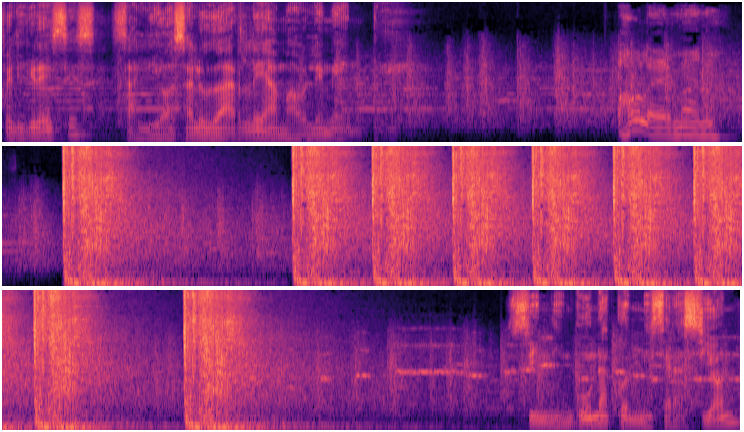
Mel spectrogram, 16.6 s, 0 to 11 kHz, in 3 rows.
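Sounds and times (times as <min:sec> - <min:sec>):
speech: 0:00.0 - 0:03.1, 0:04.6 - 0:05.5, 0:15.0 - 0:16.6
shotgun blasts fired at a building facade: 0:06.0 - 0:14.0.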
